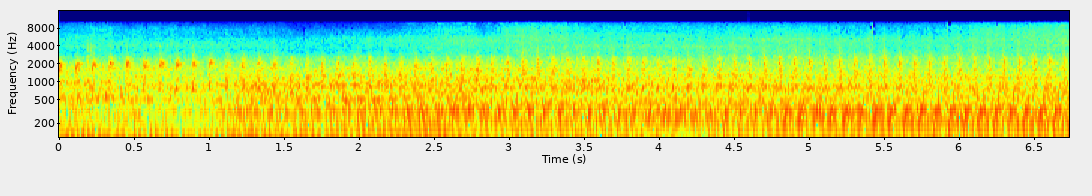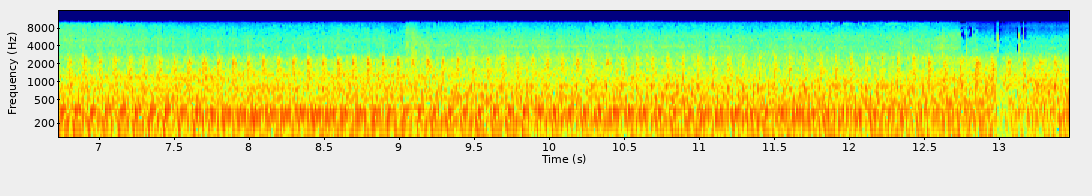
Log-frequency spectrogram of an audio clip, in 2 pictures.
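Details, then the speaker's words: Isuzu NPR gas 16 ft box truck, automatic: steady idle with a loose, uneven rapping over the engine beat at constant speed. It is a mechanical knock in the motor that needs repair. "one big problem the motor the motor has a knock in it and needs a repair"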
